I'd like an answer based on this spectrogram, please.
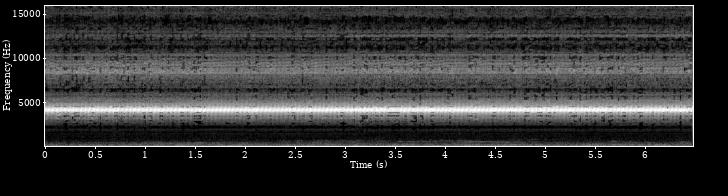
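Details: Bait cricket (dế cơm) singing an unbroken, piercing trill at a constant high pitch throughout, over a soft low background hum.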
